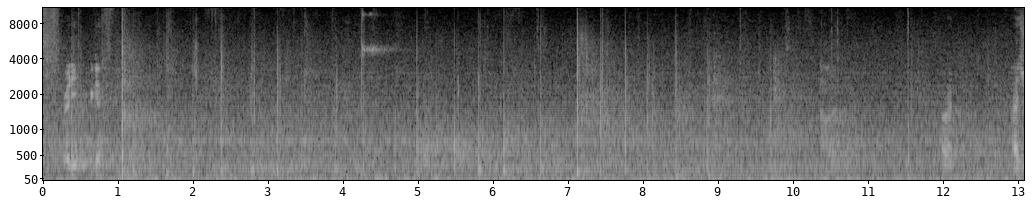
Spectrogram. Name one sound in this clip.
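Sneakers squeak and thud on a hardwood floor in a large echoing gym.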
